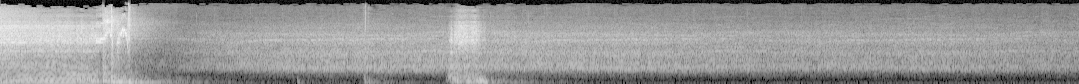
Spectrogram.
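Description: A thrash metal band playing live, with distorted guitars and drums, ends a song about a second in. Steady crowd noise follows, with one loud shout about four and a half seconds in.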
